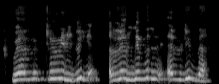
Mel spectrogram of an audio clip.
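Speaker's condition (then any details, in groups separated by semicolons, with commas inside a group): Cerebral palsy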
